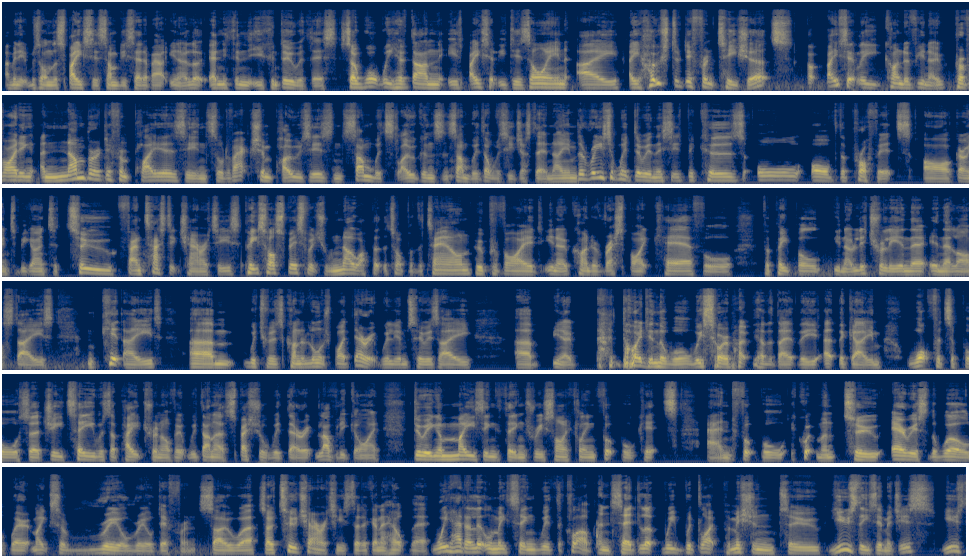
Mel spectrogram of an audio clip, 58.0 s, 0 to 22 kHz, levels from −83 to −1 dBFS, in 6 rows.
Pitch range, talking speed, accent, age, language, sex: 100-120 Hz, 220 wpm, British, 40-59, English, male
